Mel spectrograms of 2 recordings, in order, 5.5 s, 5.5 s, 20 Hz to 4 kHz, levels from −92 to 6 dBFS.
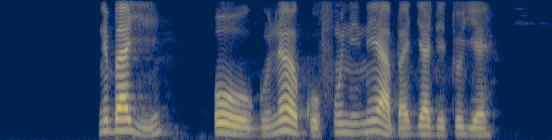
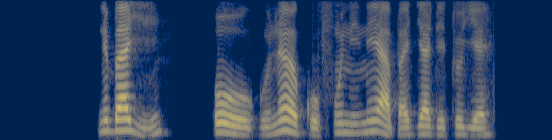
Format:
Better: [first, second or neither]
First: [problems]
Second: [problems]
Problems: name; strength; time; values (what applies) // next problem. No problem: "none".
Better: first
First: none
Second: noise reduction (neural mask model Resemble Enhance denoiser)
